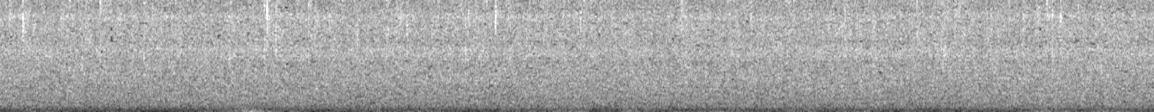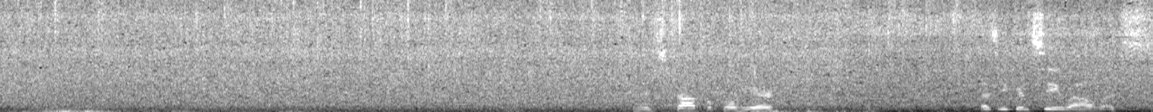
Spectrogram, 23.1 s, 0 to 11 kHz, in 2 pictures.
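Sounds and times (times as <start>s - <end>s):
heavy rain pouring: 0.0s - 23.0s
low rumble of thunder: 2.3s - 3.0s, 10.3s - 14.8s, 19.3s - 20.4s.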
